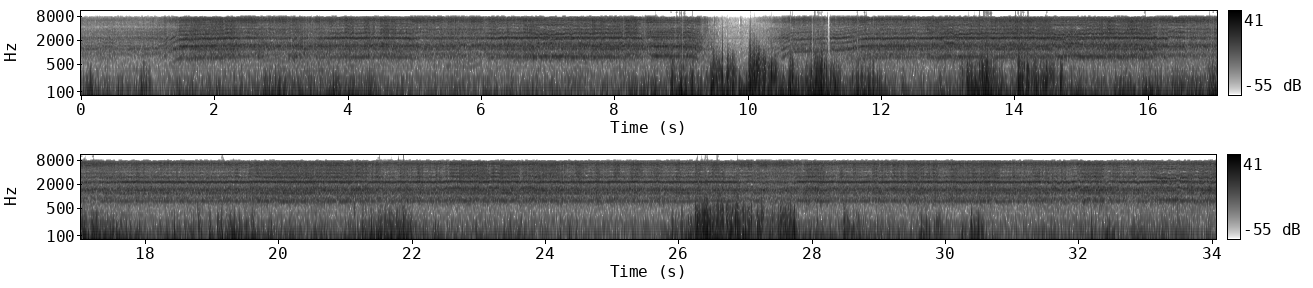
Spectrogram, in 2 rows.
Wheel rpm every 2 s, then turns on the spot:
90, 200, 200, 200, 150, 110, 190, 200, 200, 200, 200, 200, 200, 200, 200, 200, 200.
none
